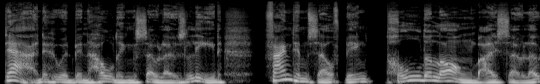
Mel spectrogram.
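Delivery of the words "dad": ordinary delivery, nothing marked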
